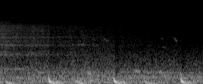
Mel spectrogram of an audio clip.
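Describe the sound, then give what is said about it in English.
A rapid heartbeat thumps steadily, each deep, muffled beat landing about every two-thirds of a second with softer pulses between, over a low background hum and no voices. “I gave him a heartbeat. Man, that's what it's supposed to do! No, my shit beat too fast.”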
